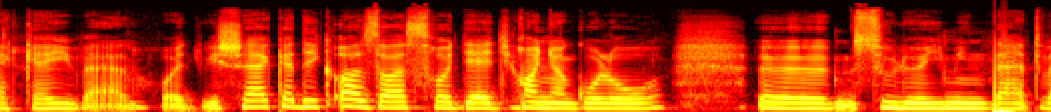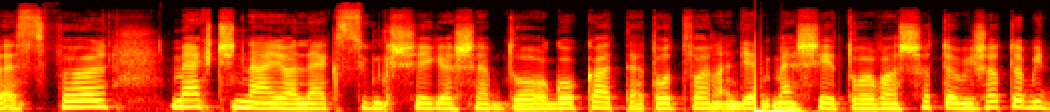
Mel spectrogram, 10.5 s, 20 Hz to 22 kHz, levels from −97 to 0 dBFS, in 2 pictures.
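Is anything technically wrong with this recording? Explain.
Yes. Phantom power thumps occur at 4.97–5.09 s, just before "vesz föl megcsinálja a", and at 9.02–9.33 s, right after "tehát ott van a". Switching the supply on a live input sends a voltage step through the coupling capacitors, heard as deep thumps peaking near about -1 dBFS and decaying over 28 ms and 70 ms.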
